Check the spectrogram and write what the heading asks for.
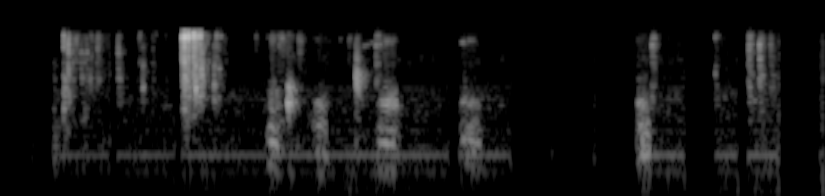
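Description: A pen scratches and taps against a hard, bare desk with no paper as someone mimes writing, in short, irregular bursts, fairly quiet, with a faint low hum underneath and brief pauses between strokes.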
